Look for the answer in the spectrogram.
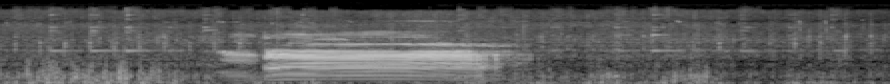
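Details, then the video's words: Hungry village cow standing by the house moos for grass: a loud, rich, drawn-out moo with many stacked harmonics, rising slightly at the start and lasting over a second, amid soft rustling. "Cow Mooing, Cow Sound, Cow Standing Near The House, Cow Want Grass Food"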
